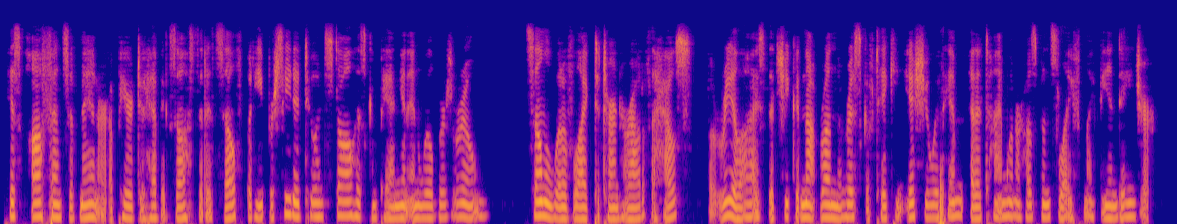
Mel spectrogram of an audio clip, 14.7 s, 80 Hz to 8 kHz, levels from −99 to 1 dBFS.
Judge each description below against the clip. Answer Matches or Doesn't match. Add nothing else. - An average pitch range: Doesn't match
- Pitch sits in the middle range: Matches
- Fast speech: Matches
